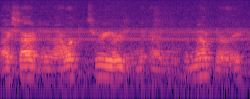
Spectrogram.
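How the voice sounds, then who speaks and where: An American-accented man speaks at a fairly slow pace with a medium pitch and monotone, flat intonation. Noticeable background noise and audible room echo are present. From Buffalo, western New York. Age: 90s. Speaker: grandfather telling life story. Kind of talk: life-story interview. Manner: halting, hesitant.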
